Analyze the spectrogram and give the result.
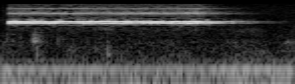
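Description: A single loud, sustained shrill whistle blast, steady for about a second before tapering off, with a faint low hum underneath and no voices.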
